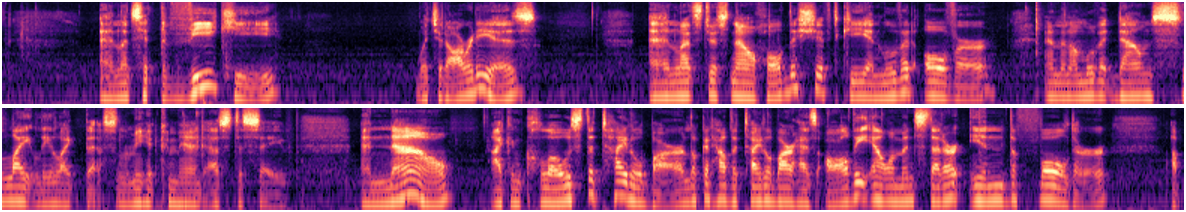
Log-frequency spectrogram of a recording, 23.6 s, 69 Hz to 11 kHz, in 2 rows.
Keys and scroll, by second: 11.3 Down, 13.2 super+s.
